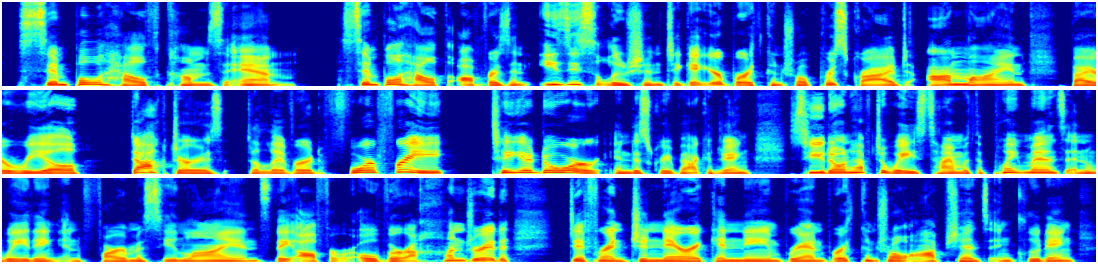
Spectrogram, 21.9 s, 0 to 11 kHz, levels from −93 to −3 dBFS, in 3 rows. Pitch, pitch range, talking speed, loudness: 155 Hz, 145-205 Hz, 155 wpm, -19 LUFS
